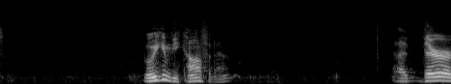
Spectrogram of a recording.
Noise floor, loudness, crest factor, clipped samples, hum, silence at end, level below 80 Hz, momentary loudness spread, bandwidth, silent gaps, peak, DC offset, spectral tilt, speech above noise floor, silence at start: -70 dBFS; -25 LUFS; 20 dB; under 0.1%; none; 0 s; -74 dBFS; 26 LU; 10 kHz; none; -8 dBFS; under 0.1%; -7 dB/octave; 46 dB; 1.45 s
